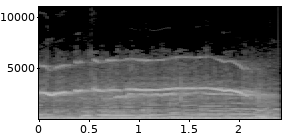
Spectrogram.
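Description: A traditional band playing dance music: a steady low pulse under short, stepping melody notes. Over it one long, high whistle is held for about two seconds.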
